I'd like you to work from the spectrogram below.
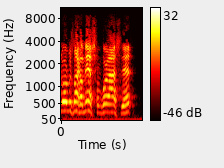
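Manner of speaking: high, loud complaint to heaven; anguished protest. Acted. Troubled son answering the Lord back, high loud protest. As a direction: plead your case loudly.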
